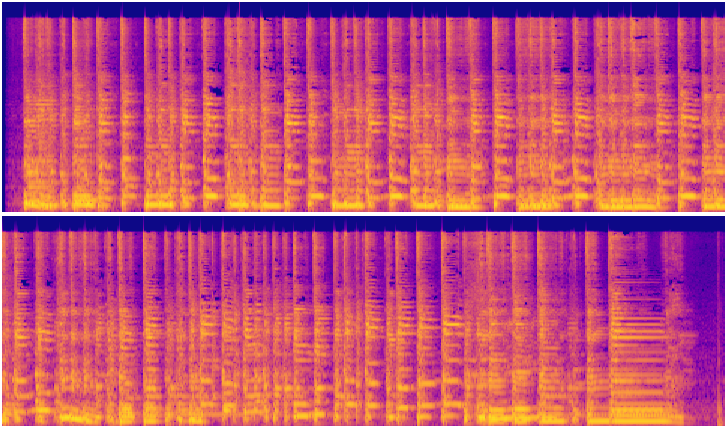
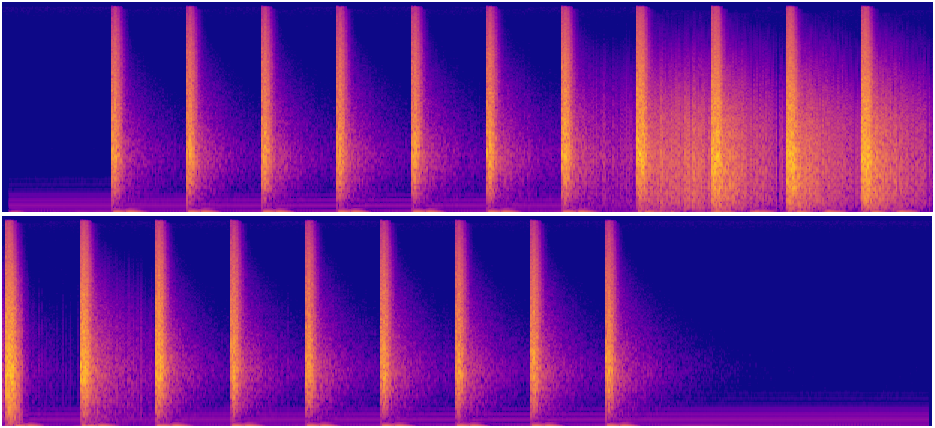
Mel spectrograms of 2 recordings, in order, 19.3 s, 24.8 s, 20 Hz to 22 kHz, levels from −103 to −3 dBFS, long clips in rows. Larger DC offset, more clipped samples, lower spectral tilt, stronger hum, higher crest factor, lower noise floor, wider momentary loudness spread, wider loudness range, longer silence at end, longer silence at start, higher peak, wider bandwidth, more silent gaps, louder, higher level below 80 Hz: neither; neither; first, -5 dB/octave vs 1 dB/octave; second, none vs 50 Hz at -70 dBFS; second, 14 dB vs 20 dB; second, -37 dBFS vs -73 dBFS; second, 5 LU vs 19 LU; second, 2 LU vs 9 LU; second, 0.05 s vs 4.2 s; second, 0.3 s vs 1.45 s; about the same, 0 dBFS vs -2 dBFS; second, 17 kHz vs over 20 kHz; neither; first, -14 LUFS vs -18 LUFS; first, -46 dBFS vs -66 dBFS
